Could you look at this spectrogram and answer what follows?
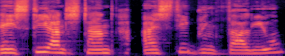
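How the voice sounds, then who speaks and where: A speaker with a strong Polish accent talks at a moderate pace. The pitch rises and falls in an ordinary way. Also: woman, dry, close sound with no echo. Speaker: podcast guest, corporate employee in multicultural workplace. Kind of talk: podcast interview conversation.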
